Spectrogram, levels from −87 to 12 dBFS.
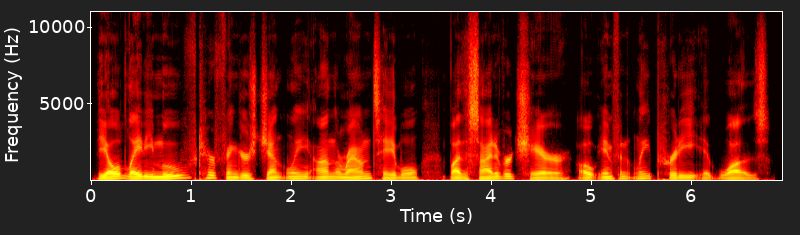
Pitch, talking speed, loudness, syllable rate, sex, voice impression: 110 Hz, 190 wpm, -18 LUFS, 5.0 syllables/s, male, very masculine, very adult-like, very middle-aged, very thick, tensed, very powerful, slightly dark, soft, clear, fluent, slightly raspy, cool, very intellectual, sincere, calm, friendly, very reassuring, unique, slightly elegant, slightly wild, slightly sweet, lively, kind, slightly modest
